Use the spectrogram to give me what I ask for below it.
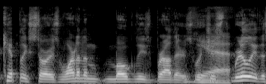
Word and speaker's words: Mowgli: But even the pronunciation, because Disney butchered according to the Kipling family, they butchered the name. It's Mowgli. But yes. in this movie, they call him Mowgli, and they're Right.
